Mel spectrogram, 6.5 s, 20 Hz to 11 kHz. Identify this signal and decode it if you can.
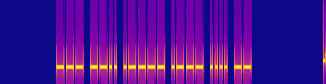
Morse code, heard as a keyed tone, about 25 wpm, 700 Hz. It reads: OZ1JHM
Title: Call Signs - 25wpm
